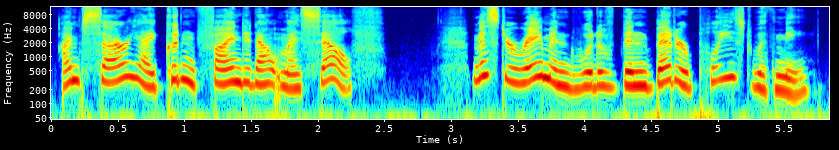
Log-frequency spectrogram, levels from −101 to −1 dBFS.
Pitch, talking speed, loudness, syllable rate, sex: 270 Hz, 175 wpm, -18 LUFS, 4.5 syllables/s, female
